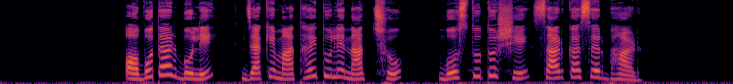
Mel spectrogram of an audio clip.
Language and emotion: Bengali, neutral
